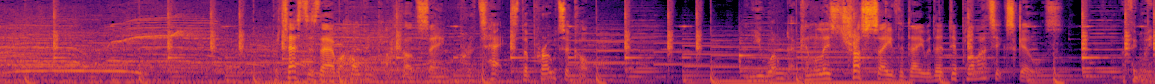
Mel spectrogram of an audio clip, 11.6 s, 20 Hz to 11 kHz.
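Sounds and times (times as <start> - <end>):
scattered shouts in a crowd: 0.0 - 4.8
crowd booing: 0.0 - 5.8
speech: 2.9 - 6.1, 7.5 - 11.5.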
